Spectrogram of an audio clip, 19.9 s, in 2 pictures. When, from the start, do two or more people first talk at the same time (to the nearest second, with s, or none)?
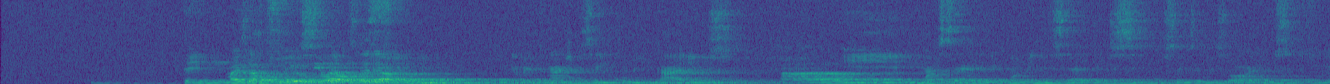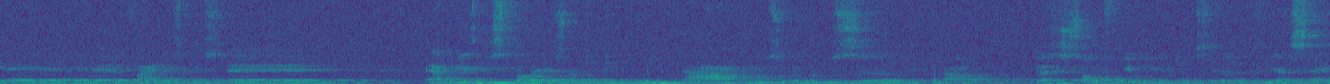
2 s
